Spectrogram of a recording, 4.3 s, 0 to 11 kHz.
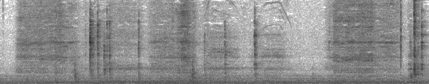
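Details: BMW R1200 GS Adventure LC front wheel turned slowly by hand after the bike was dropped. Intermittent dry scraping rasps occur once per turn. The owner suspects a warped rotor and plans to replace it. Brake disc rubbing.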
